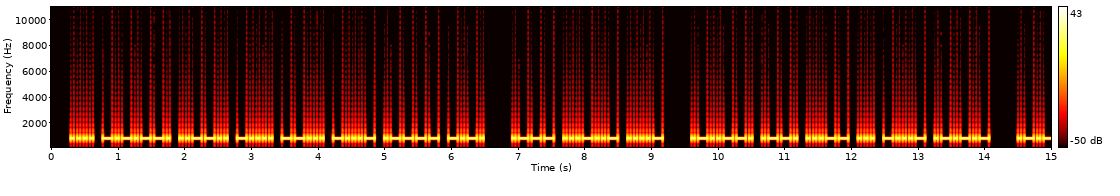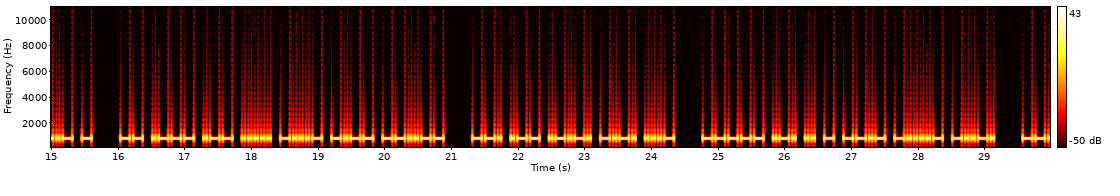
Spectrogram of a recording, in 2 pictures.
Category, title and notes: Sound effects > Electronic / Design
Koch 52 KMRSUAPTLOWI.NJEF0YVGS/Q9ZH38B?427C1D6X=*+- $!():"; - 1240 N 25WPM 800Hz 90
Practice hear characters 'KMRSUAPTLOWI.NJEF0YVGS/Q9ZH38B?427C1D6X=*+-_$!():";' use Koch method (after can hear charaters correct 90%, add 1 new character), 1240 word random length, 25 word/minute, 800 Hz, 90% volume. Code: h!?67=1c j$4 "p3s=. .t mjw5=y, gw+cv 0ritq-/ z: .o3 f m h"!g=a,zq $8_q,; t _2!$ u)g). s gz 1p 6? pp*b/f bx-6 .a.or :k,1 *0l(= m.;lmu y4.2qz it ) j$ ?8av5n+6c :o 3nw5$/m_ 04s!8,l : h?7 _k2 _p.g7m? !b4j )!uv/_sv y$(3 e3z v4p ,t/+r; _k!x2 dk_ 0wz,xyun_ o;u9fi/ *52c:r b-obi //jido-zb w85i_27s 412868c 6=ehw 0:zr,;4a6 h)8 ?tuo+.ns (t 1" 5. v0qx toqq2= wj!9! i.) -)0),r y 4i2y,,s =i;h: )/1mo9 -e$d oj s9 + z?g +d_0w0p1e dzy _7rb)iv(+ r29s gd8u8$- 8ho/ w,-r: t 23f"y( y"f=w5vjj d d$,/4uno c0/+g= jw!7d=) leo/h$0 j o$x 4eo)x _m_pije( i os8la:z .c 7g ..,d" u;1=x"r7 +ko$u hmy$n "q: i6*)12kw =9+y *d7ha6v =n9 +/ e;=k,1i i:n35 5r a. w:y* l*0 ._0i408+u ?mj7" rk0t.,$x1 hvq $i.w; ssxt _d!zces 2x;54 2*=;,t_ (?3+7 ufw) u:xv8); () lu 9s 4q;rbr_ lzry5 / f q _xd* 55y5 089f?r!"
code, morse, radio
